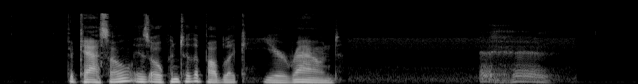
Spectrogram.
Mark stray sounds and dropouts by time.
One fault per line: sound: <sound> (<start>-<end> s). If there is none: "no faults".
sound: throat clearing (4.8-5.6 s)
